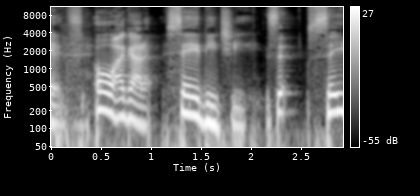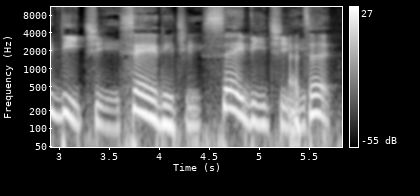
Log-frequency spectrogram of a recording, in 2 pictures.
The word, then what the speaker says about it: sedici: Sedici. Sedici. Sedici. Sedici. That's it. Okay. You got Six it. Six plus ten. Uh-huh. Is? 16. Sendici.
